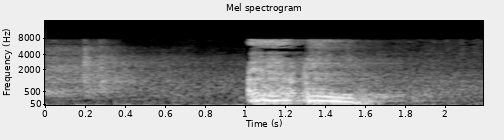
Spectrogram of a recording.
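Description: A solicitor seated at a table clears his throat once: a gruff, rasping sound in two quick bursts, loud against a faint background hiss.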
